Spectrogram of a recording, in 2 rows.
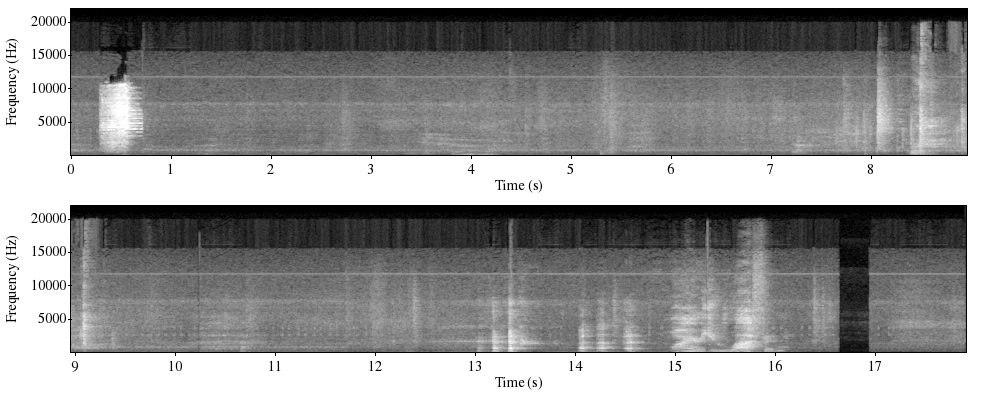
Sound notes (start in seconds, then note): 12.8 laughs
